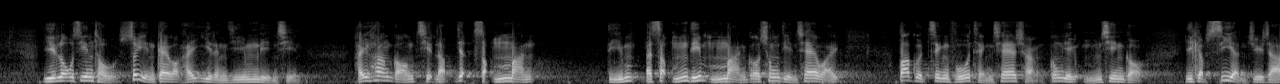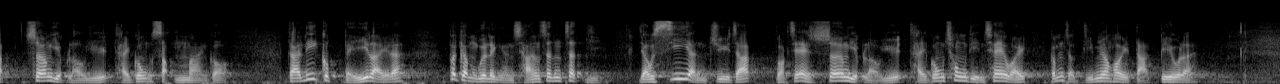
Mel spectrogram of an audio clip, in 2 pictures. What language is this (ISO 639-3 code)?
yue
